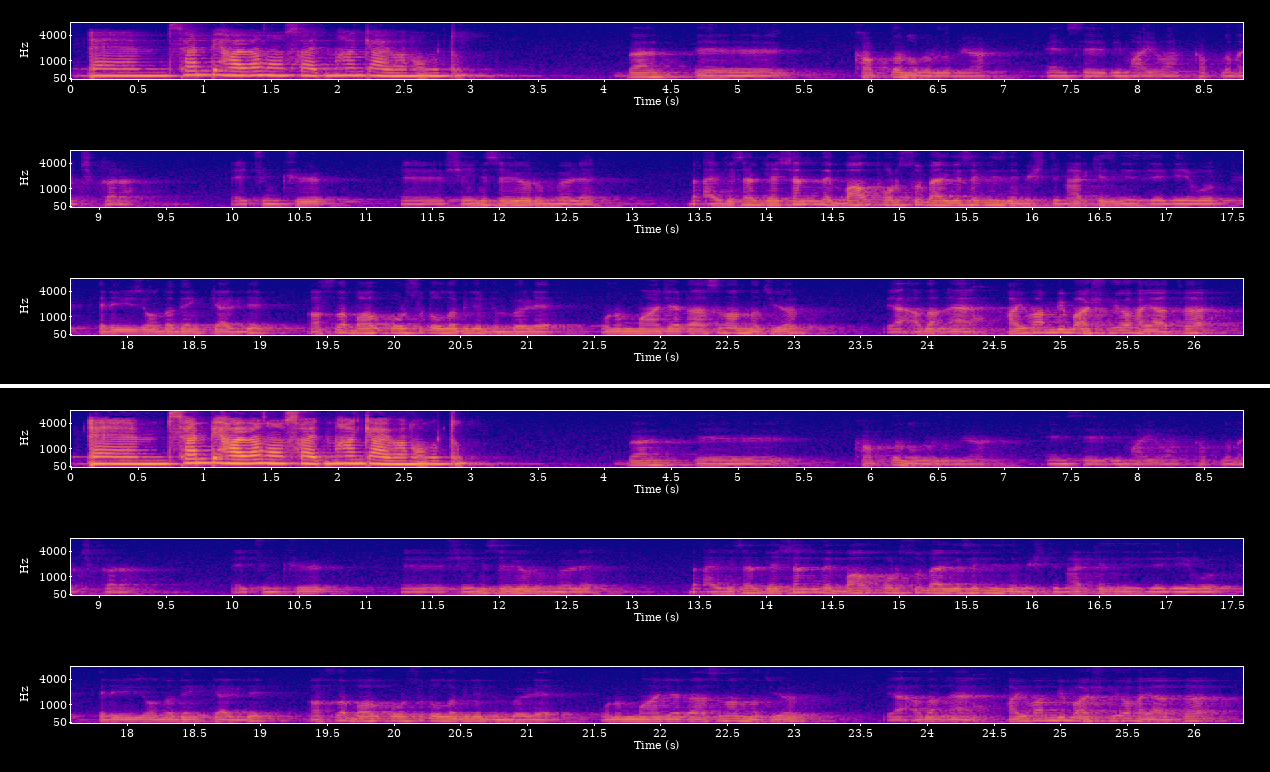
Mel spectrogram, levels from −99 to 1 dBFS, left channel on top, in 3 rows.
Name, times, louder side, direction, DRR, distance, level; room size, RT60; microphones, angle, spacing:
voice 1, 0.1-3.0, right 6 dB, 85° right, 0.4 m, -25 dB
voice 2, 4.1-5.4 5.9-6.9 7.3-9.3 10.0-10.7 11.3-12.8 13.4-17.4 17.8-19.1 19.4-21.2 21.5-23.1 23.7-26.2, left 2 dB, 45° left, 0.9 m, -39 dB
22.5 x 8.6 x 7.4 m
head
